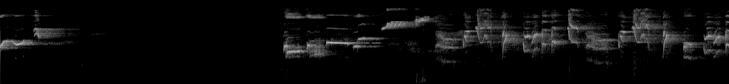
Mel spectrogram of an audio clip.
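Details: Caged orange-headed thrush song used for training: a short whistled phrase, a quiet gap of about two seconds, then a dense burst of rapid, varied high twittering and slurred whistles.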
